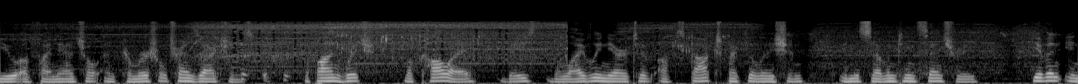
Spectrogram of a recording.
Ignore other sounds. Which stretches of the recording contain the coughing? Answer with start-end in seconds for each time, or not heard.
2.1-3.1.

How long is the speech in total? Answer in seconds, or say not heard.
11 s.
